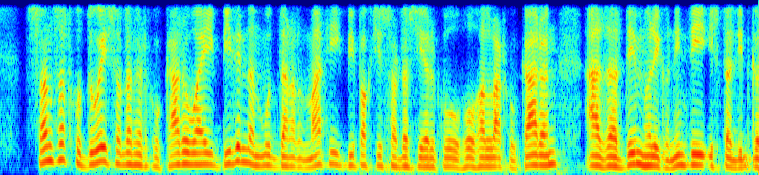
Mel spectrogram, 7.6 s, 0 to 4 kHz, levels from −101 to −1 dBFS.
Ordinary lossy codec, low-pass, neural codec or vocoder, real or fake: none; 3.6 kHz; codec, 16 kHz in and 24 kHz out, 0.9 kbps, LongCat-Audio-Codec, fine tuned four codebook decoder; fake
